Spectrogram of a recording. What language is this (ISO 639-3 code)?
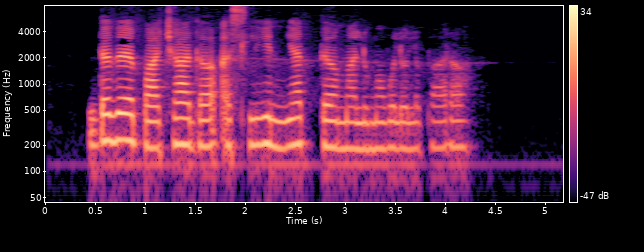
pus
